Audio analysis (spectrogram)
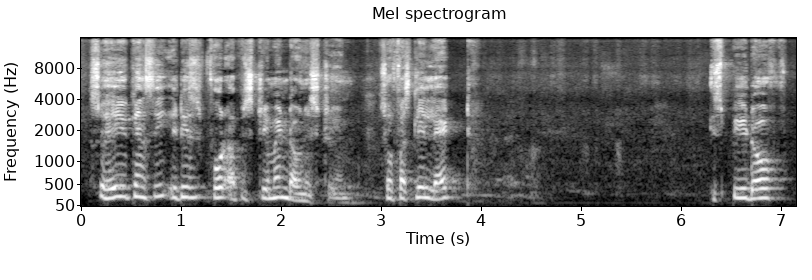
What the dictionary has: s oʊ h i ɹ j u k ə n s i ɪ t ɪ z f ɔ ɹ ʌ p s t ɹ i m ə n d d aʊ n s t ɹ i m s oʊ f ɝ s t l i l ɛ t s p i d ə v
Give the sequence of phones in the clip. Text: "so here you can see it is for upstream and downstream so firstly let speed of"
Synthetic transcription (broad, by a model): s oʊ h i ɹ j u k ə n s i ɪ t ɪ z f ɔ ɹ ʌ p s t ɹ i m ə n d d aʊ n s t ɹ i m s oʊ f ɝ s t l i l ɛ t s p i d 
